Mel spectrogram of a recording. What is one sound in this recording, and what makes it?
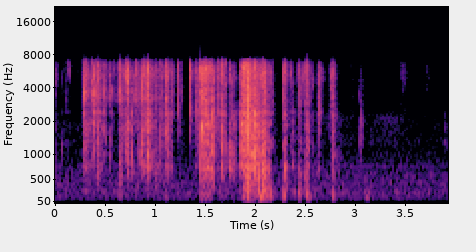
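Plastic wrapping crinkles and rustles as hands tear it open.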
